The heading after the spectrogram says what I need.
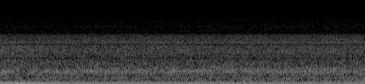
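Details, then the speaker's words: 8 kW Chinese diesel heater installed in a static caravan, temperature rising: steady even jet-like roar with no pulsing or popping, normal combustion at full output. "that's starting to sound like a boeing 7.7 which is brilliant oh listen to all that heat"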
